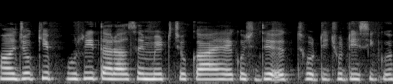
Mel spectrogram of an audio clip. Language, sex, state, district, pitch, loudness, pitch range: Hindi, female, Chhattisgarh, Balrampur, 245 Hz, -14 LUFS, 235-255 Hz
